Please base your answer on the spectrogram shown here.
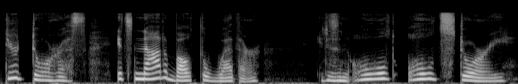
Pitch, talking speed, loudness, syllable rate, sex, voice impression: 200 Hz, 160 wpm, -19 LUFS, 4.4 syllables/s, female, feminine, adult-like, sincere, slightly calm, slightly unique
